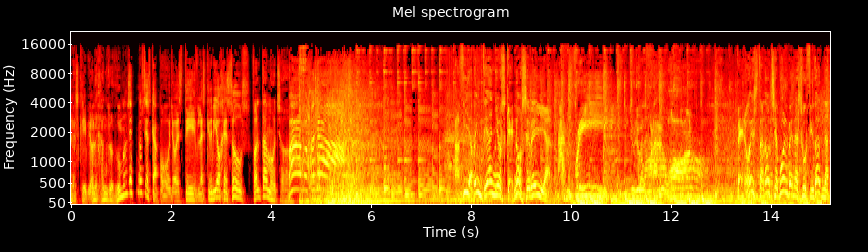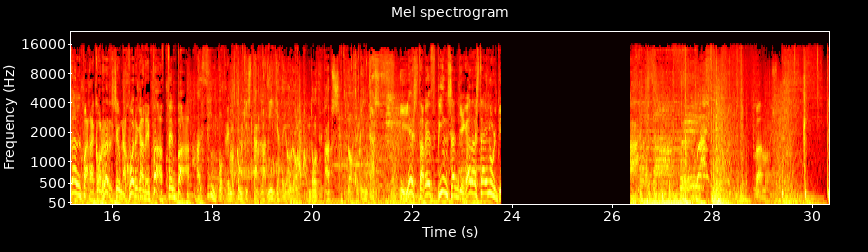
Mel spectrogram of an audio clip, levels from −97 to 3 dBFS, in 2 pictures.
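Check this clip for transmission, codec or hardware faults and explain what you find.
One fault is present. From 23.78 to 26.37 s there is an audio dropout to silence, likely a lost input link, leaving 2.58 s of silence: a flat waveform and a blank spectrogram band.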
